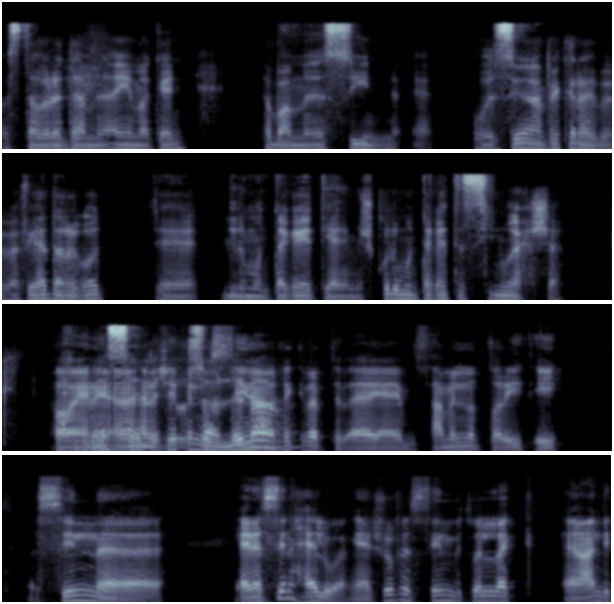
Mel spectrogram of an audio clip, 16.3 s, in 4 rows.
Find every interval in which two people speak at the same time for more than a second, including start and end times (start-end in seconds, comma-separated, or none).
8.5-10.1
